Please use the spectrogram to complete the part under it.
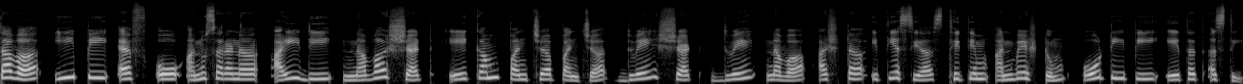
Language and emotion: Sanskrit, neutral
